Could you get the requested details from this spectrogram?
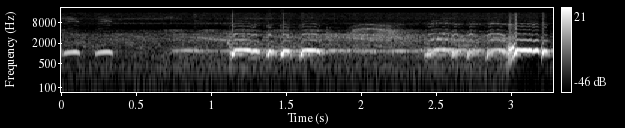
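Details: Zebra dove song for drawing other zebra doves to sing: two brief soft coos open, then two rapid bubbling, stuttering phrases of rolled notes, each ending in a sustained level tone.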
